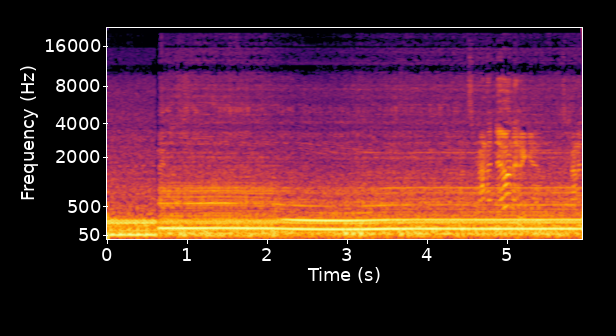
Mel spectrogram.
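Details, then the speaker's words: Lexus on a test drive under boost: steady engine drone under load with a brief dropout, power breaking up as it pulls; cause found to be two badly restricted fuel injectors, confirmed by flow testing. "same thing breaking up so what I ended up finding on the breaking up issue on the Lexus is the two of the fuel injectors were really restricted"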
